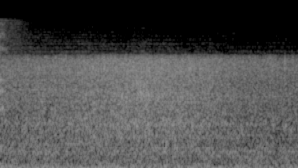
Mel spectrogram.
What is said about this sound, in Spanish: Y mientras lo hacía, el niño escuchó un fuerte estruendo. El agua del río irrumpió a través del dique hacia la pequeña villa.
